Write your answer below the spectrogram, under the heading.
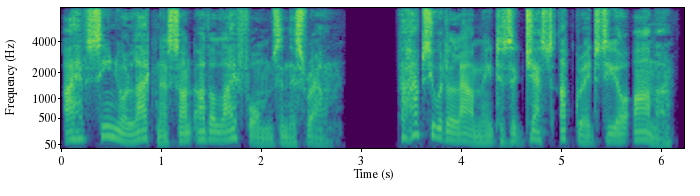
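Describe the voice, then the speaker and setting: A calm android superhero for a video game. The voice is low and lively in pitch, recorded very dry. He speaks with formal, precise, logical phrasing, like a machine of noble purpose. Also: brisk, dry recording. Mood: measured, composed. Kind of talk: video game character voice lines.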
